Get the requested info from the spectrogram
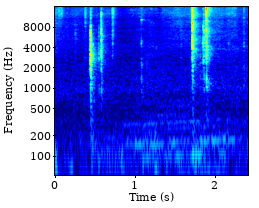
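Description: A few sharp clicks and taps from a hand on a closed fiberglass fish box lid and its stainless flush latches: one about half a second in and a quick pair near the end, over a faint low hum.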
